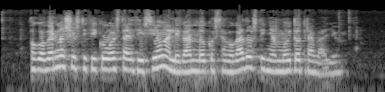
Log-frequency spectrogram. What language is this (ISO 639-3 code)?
glg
